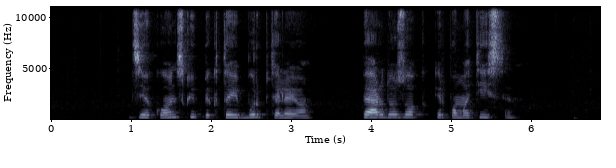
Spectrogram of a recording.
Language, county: Lithuanian, Utena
